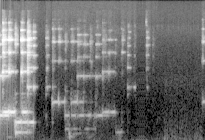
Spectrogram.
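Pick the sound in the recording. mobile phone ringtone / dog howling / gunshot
mobile phone ringtone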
